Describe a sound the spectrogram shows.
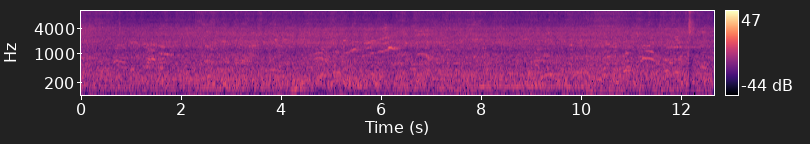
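A children's carousel rumbles steadily as it turns.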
